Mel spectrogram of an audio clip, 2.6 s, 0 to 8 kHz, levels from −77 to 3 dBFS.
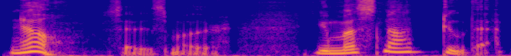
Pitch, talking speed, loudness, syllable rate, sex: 190 Hz, 210 wpm, -21 LUFS, 5.3 syllables/s, male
